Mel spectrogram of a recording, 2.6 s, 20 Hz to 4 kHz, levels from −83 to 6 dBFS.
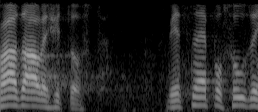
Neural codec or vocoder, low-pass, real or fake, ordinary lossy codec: none; 3.6 kHz; real; Opus, 16 kbps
